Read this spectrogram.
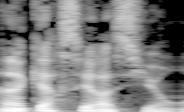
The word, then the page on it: incarcération: francais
